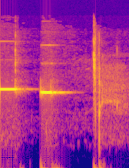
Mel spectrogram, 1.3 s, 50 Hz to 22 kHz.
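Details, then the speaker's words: LTV 950 home ventilator empty-battery alarm: piercing, steady high-pitched tone that continues until the power button is held three to four seconds, then breaks off amid handling clicks and thumps. "the Machine will say bat low to warn you that that battery's low and batt empty when it's empty it will be an ear piercing alarm that will not stop until you physically turn off the machine by holding the power button down for three to four seconds"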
